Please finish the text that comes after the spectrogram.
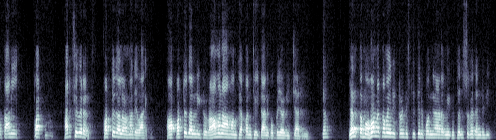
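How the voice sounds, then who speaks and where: Brief: male swami, high voice, storytelling sermon style, old muffled lo-fi tape sound. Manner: storytelling, mixes English phrases into his talk. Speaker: swami giving a scripture lecture. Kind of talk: spiritual discourse with storytelling. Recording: dull lo-fi archival lecture recording.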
